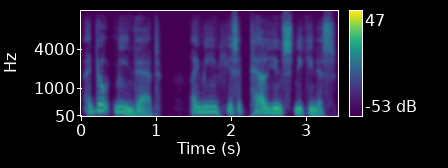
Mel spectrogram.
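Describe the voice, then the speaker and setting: A man's voice: on the high side, very animated, unhurried, creaky, warm tone, slightly rough, dry recording, studio quality, pitched above the performer's own voice, heavily acted. A man voicing a bitter, tearful woman in an audiobook, indignant, accusing and wounded. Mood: indignant, scornful. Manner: accusing, emphatic, aggrieved.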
